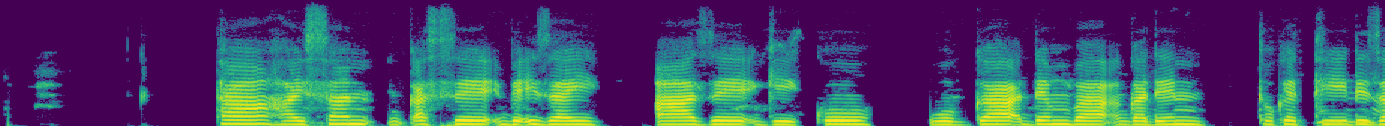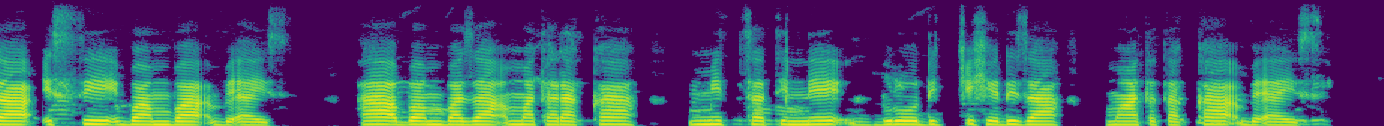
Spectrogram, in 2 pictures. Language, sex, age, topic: Gamo, female, 25-35, government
